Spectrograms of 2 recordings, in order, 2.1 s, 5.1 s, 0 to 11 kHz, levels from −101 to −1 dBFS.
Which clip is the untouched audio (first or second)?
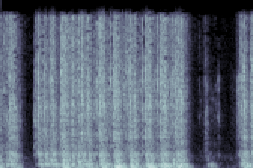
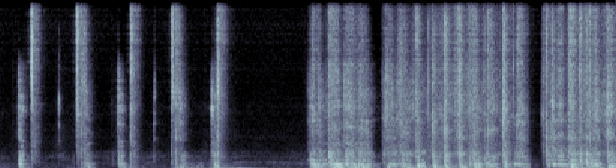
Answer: first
